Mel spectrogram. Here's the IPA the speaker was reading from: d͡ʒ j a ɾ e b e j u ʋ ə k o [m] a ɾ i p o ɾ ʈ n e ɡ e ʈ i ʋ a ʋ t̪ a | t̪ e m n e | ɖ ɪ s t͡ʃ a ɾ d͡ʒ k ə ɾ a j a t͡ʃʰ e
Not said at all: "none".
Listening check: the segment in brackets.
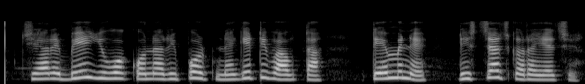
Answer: n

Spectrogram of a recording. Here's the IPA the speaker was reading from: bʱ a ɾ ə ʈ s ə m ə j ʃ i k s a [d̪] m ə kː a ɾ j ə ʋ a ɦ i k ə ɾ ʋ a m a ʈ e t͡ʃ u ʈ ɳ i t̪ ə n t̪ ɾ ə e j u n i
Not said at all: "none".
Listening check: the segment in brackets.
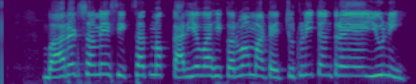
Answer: t̪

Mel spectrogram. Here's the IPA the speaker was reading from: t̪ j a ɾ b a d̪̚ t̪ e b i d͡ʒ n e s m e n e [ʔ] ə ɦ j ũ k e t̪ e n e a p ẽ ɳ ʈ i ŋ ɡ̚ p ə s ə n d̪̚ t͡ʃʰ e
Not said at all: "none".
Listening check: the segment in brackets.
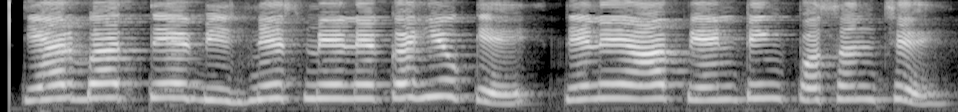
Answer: k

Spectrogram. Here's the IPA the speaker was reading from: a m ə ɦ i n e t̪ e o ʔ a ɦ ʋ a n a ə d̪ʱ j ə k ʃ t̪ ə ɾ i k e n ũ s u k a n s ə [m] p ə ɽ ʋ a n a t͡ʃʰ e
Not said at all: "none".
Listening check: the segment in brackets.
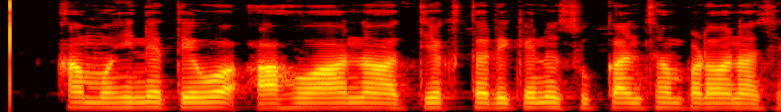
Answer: m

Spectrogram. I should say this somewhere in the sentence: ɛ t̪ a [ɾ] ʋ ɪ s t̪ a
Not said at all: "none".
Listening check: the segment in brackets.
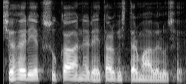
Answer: ɭ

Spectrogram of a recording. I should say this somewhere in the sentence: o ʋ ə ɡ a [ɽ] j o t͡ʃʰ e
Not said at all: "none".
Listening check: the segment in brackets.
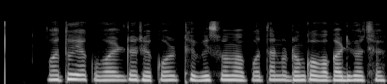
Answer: ɽ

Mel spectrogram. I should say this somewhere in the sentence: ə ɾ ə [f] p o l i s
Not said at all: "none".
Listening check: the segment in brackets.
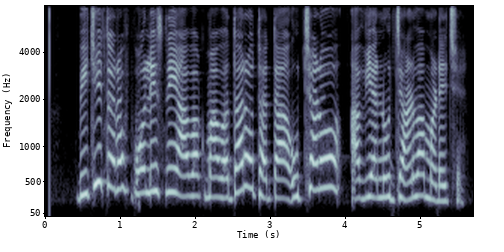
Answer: f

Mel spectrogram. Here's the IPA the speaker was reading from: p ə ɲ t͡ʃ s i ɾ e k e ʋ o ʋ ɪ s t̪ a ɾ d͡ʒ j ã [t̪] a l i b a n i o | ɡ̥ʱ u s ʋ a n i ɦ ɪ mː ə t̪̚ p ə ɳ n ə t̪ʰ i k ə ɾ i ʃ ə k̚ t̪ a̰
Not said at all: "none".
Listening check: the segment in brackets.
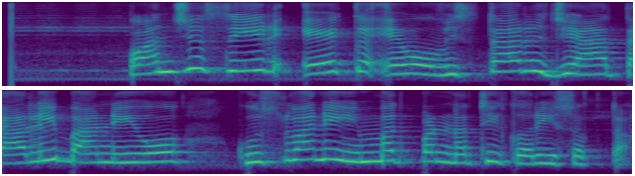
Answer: t̪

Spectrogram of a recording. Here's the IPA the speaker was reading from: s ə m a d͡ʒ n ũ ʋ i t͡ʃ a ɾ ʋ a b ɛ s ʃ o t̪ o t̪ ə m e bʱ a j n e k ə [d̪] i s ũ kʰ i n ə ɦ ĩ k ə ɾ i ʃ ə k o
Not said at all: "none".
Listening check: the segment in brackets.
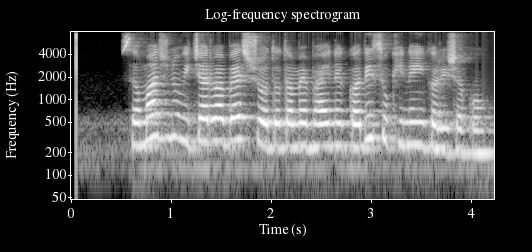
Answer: d̪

